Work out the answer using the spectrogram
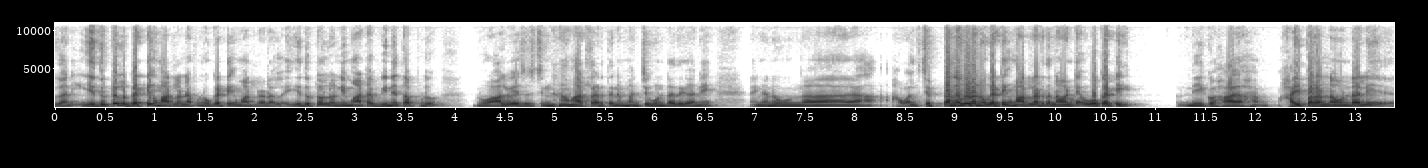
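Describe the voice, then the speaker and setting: A man's voice: mid-range voice, a little mellow. A man giving a casual, opinionated recap of a reality show episode, chatting and chuckling as he goes. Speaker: show commentator.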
